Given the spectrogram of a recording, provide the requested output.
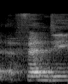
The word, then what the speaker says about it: Effendi: or singing chopper and Effendi is a man of property or education that one has to ask kind of like effect and then MD enti at the end the with the eye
